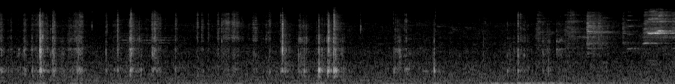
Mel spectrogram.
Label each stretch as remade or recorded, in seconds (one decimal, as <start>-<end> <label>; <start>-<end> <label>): 0.0-6.8 recorded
